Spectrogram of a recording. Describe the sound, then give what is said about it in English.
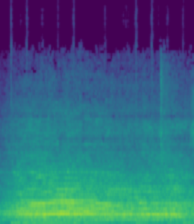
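A large angry crowd of Trump supporters shouting and yelling inside the halls of Congress during the US Capitol riot, many overlapping voices forming a loud, continuous roar with raised, strained cries rising above a low rumble throughout. “The shattering of glass, the screams and shouts of those who made it inside as they scoured the cavernous halls of Congress.”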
